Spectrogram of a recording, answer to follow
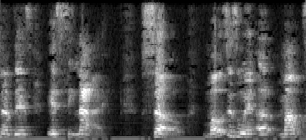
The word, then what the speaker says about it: Sinai: It looked like to us it should be Sinai, but it's actually Sinai, right?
